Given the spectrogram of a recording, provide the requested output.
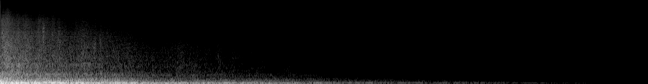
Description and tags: Big Structure Collision Heard from Inside
Big and deep impact of a massive structure heard from inside, smaller and closer elements can be heard trough the collision. The source of this recording comes from a rough landing of a big plane, inside there were a lot of metallic boxes.
structure, big, huge, collapse, impact, vehicle, metal, unearthly, collision, crash, gigantic, far, massive, interior, plane, metallic, thud, distant, accident, machine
